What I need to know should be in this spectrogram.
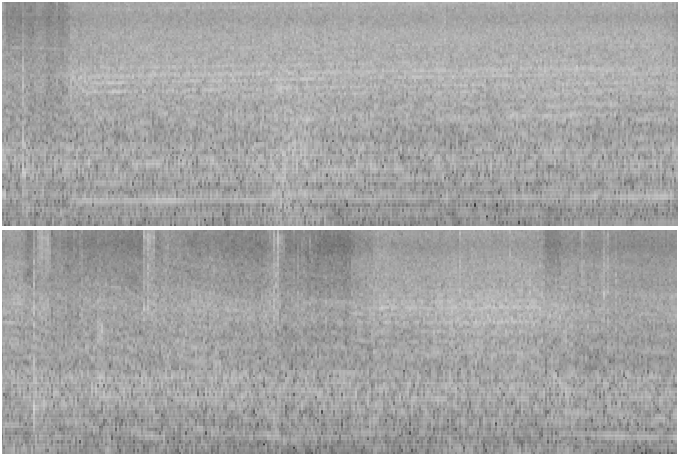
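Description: A racing car engine roars at high revs, then drops as the car slows.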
